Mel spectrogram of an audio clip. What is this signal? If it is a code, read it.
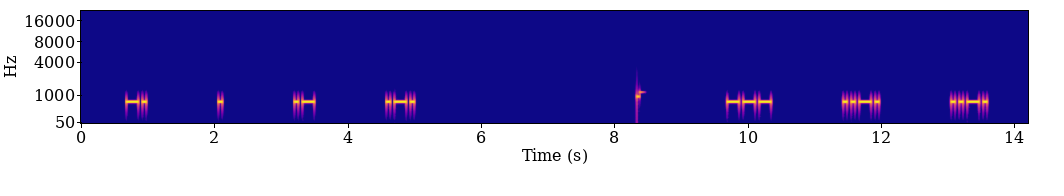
Morse code, heard as a keyed tone, about 21 wpm, spaced as for 7 wpm, 700 Hz. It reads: NEAR OFF
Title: 6x Character Spacing - Top 500 Words - 20wpm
